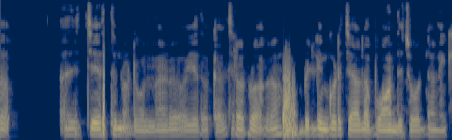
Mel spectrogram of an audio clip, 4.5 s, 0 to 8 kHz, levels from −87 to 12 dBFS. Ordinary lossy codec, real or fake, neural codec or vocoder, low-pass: none; real; none; 7.2 kHz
